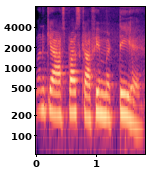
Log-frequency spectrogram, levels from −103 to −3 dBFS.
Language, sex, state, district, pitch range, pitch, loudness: Hindi, female, Bihar, East Champaran, 195-220 Hz, 210 Hz, -15 LUFS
